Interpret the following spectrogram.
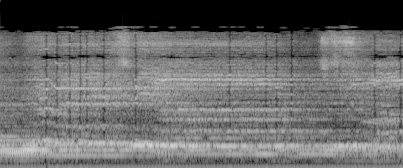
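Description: Background choral music: a choir singing long, held notes.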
